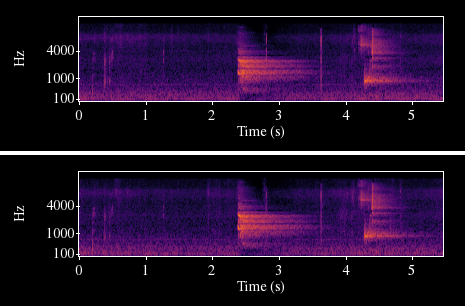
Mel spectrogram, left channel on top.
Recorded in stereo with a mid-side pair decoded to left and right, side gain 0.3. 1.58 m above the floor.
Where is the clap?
I don't hear a clap.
